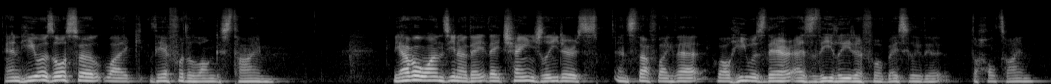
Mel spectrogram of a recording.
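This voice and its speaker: The fairly high-pitched Australian guy on a late livestream, fielding chat questions with blunt, sardonic opinions. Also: steady tone, moderate pace, a little mellow. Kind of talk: casual off-the-cuff political chat.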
